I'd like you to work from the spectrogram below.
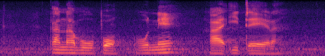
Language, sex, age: Venda, male, 19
